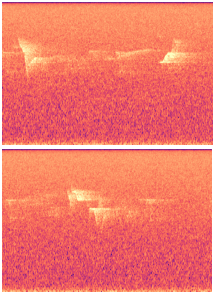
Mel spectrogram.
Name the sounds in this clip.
Blue-headed Vireo, Eastern Wood-Pewee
